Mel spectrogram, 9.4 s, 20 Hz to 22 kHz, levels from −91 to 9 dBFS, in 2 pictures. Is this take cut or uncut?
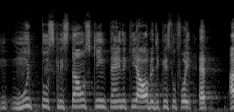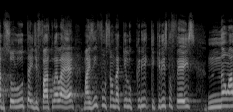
cut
